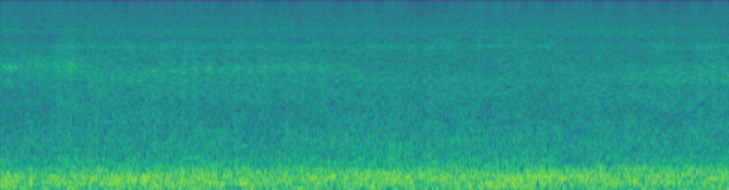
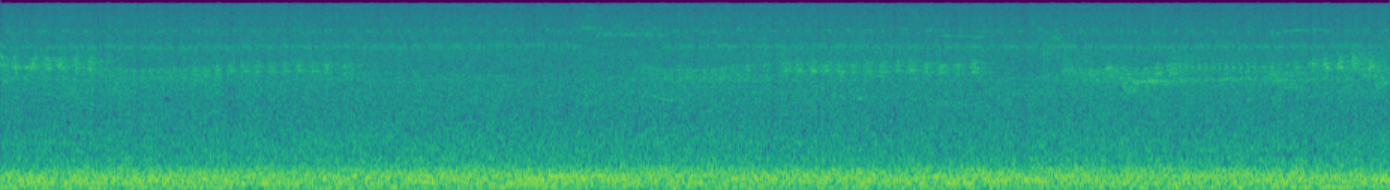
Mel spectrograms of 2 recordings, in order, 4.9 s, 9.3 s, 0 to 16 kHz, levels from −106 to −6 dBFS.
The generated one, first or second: first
